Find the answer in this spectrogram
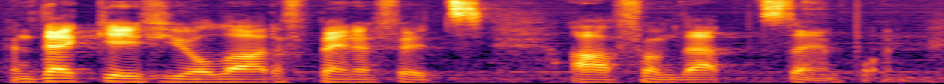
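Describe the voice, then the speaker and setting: A man's voice: lowish voice, fairly even intonation, brisk, sharp tone. A man, giving a technical presentation in a casual way, with frequent restarts and fillers. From Switzerland. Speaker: conference speaker. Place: lecture room.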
